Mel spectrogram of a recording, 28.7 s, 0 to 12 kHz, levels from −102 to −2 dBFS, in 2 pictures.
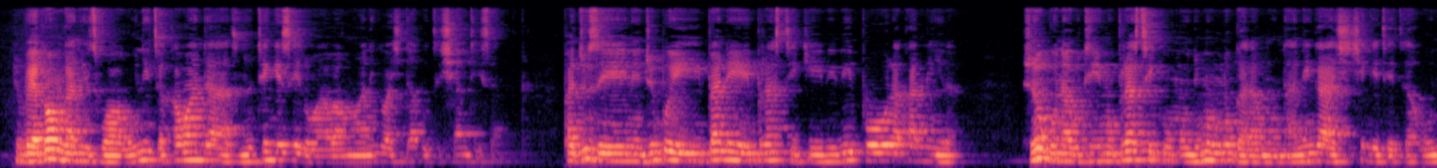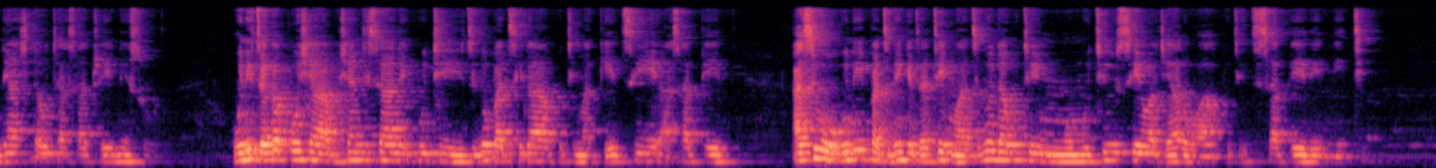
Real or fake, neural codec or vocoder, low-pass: real; none; 9.9 kHz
